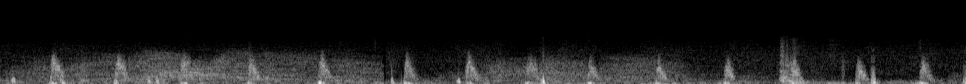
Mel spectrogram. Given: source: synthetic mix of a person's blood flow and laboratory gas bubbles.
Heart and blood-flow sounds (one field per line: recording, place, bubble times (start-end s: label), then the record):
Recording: Doppler ultrasound of blood flow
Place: subclavian vein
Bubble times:
7.79-8.00 s: bubbles
From the record:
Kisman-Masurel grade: 111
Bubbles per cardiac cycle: 1 to 2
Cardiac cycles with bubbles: 1 to 10%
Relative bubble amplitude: barely perceptible (0.100 to 0.250)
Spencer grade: 1 (occasional bubble signal discernible with the cardiac motion signal, with majority of cardiac periods free of bubbles)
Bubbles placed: anywhere in the cardiac cycle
